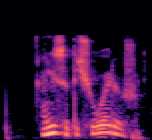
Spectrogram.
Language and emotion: Russian, neutral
